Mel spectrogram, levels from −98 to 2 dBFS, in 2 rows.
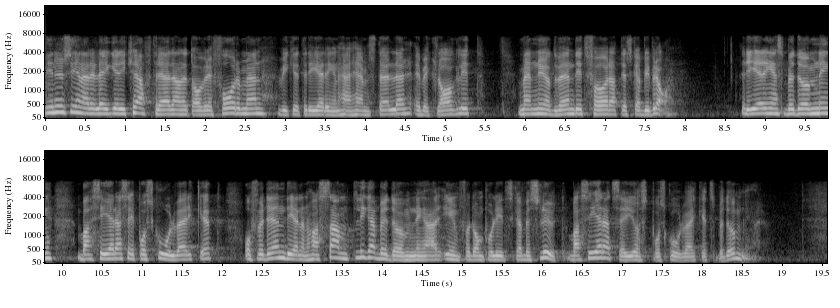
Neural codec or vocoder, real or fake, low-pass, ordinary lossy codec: vocoder, 44.1 kHz, 80 mel bands, Vocos; fake; 7.2 kHz; Opus, 32 kbps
